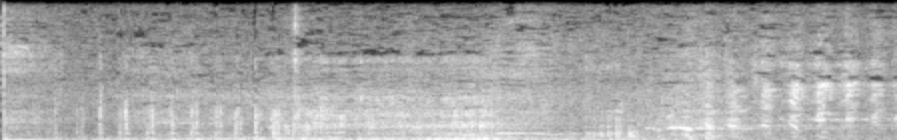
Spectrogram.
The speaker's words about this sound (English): The calmness of the night was interrupted by shock waves which spread in the ground every second.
